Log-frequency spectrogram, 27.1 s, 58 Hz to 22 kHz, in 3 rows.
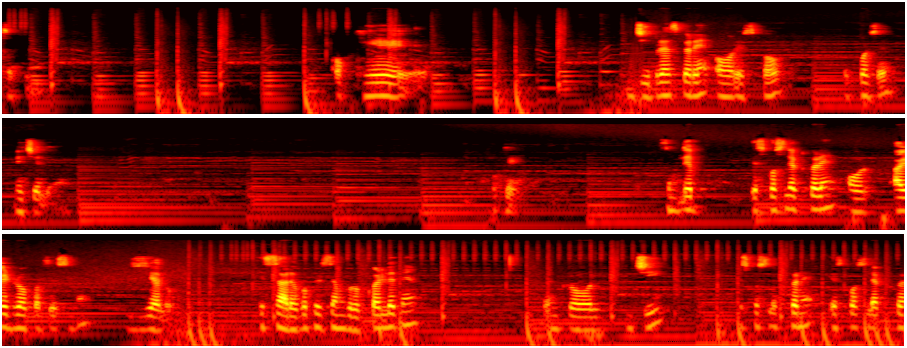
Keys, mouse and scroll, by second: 6.3 g, 8.2-12.9 drag, 12.9 v, 13.4 click, 14.0 alt+scroll up 1, 14.8 alt+scroll down 1, 15.9-17.9 drag, 17.9 i, 18.8 click, 19.7 v, 20.2-24.1 drag, 24.1 ctrl+g, 25.9 shift+click.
